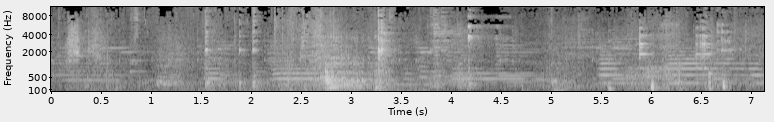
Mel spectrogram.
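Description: Dishes and cutlery clink faintly as a mother serves a meal and sits down at the table. Scattered light chinks of plates and silverware sound over a quiet background.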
